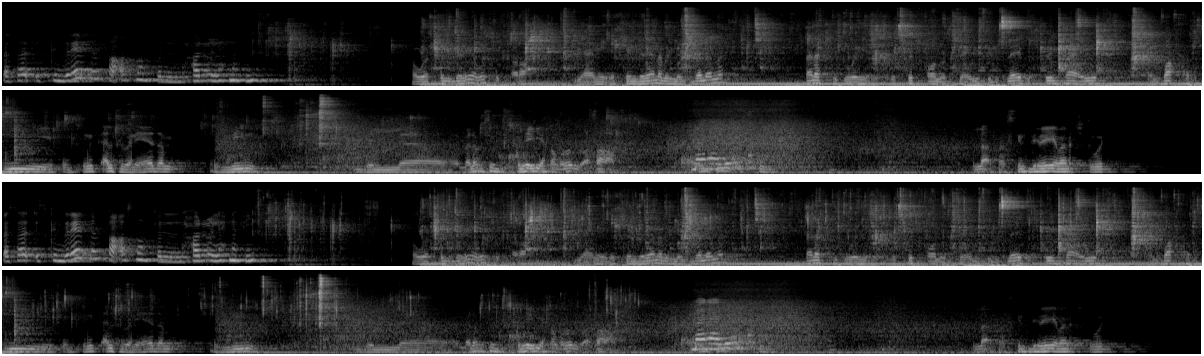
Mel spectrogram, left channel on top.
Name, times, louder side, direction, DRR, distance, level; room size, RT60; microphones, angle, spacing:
voice 1, 0.0-2.5 18.9-19.4 20.3-20.4, right 3 dB, 75° right, 9 dB, 0.7 m, -32 dB
sound 1, 2.5-4.8 5.0-18.4, right 7 dB, 35° right, 0.9 m, -39 dB
voice 2, 4.1-5.3 5.7-7.3 8.0-11.0 11.5-13.7 14.1-14.6 15.5-18.2 18.8-19.7 21.7-23.0, left 3 dB, 40° left, 15 dB, 0.3 m, -34 dB
sound 2, 4.2-12.2, right 1 dB, 10° right, 1.5 m, -33 dB
sound 3, 14.1-22.1, left 1 dB, 15° left, 1.1 m, -43 dB
11.0 x 4.7 x 7.7 m, 1.1 s
head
